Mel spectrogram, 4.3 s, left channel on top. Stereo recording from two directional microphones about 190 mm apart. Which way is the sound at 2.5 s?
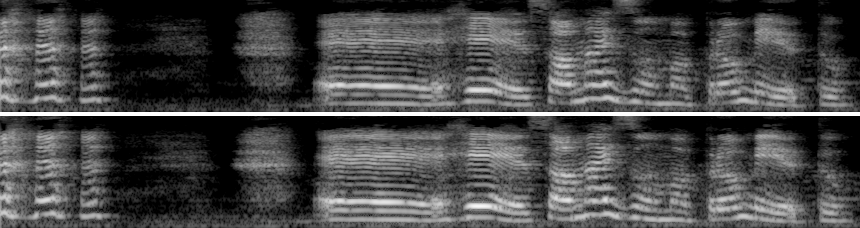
15° left (ahead or behind).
